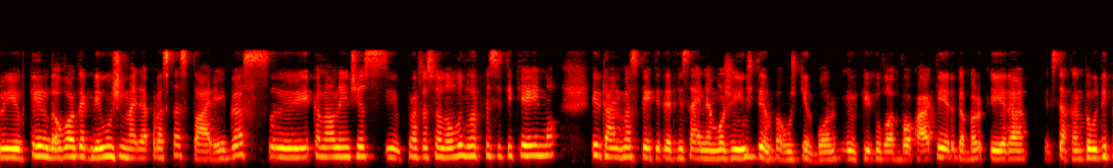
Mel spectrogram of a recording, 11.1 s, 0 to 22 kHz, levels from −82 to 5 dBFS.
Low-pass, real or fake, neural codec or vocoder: 7.2 kHz; fake; codec, 24 kHz, 0.9 kbps, WavTokenizer, medium music audio release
